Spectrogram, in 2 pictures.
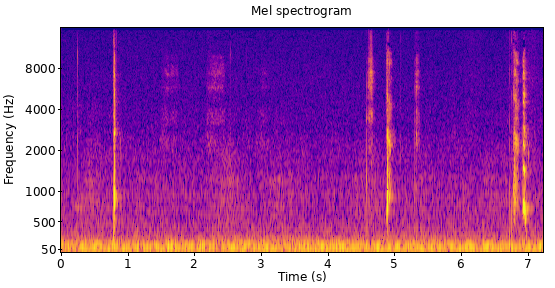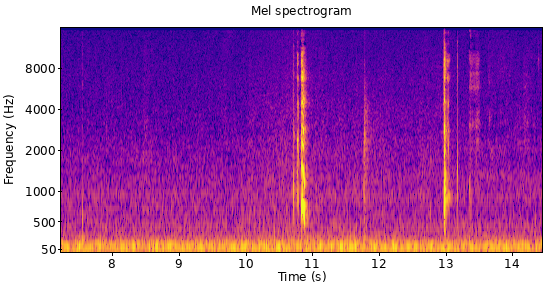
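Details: Hiccups in a 2½-week-old baby girl who is otherwise doing great: short, sharp hiccups recurring every two to four seconds over a quiet room hum.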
